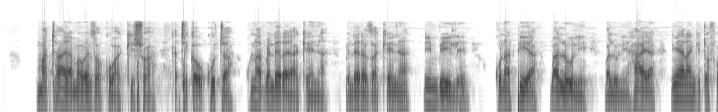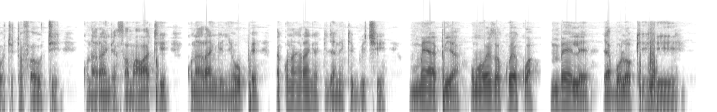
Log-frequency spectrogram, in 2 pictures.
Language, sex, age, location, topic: Swahili, male, 18-24, Kisumu, education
